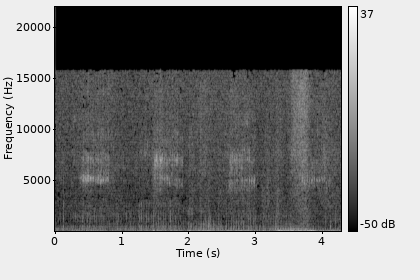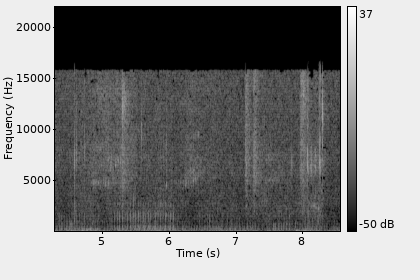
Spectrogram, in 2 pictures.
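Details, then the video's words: A kitten purring close up: a deep, pulsing rumble with rapid regular beats, swelling louder near the middle, with light rustles and small clicks over it. "KITTEN ASMR purring!"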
